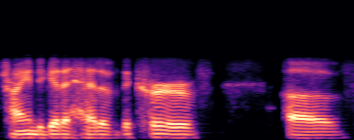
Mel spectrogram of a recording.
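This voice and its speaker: A man with a lowish voice talks casually and thoughtfully as an interview guest. He sounds like he is on a narrow phone line, dry and without room echo. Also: completely flat delivery, measured pace.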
